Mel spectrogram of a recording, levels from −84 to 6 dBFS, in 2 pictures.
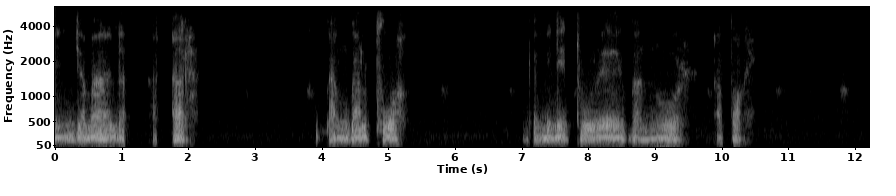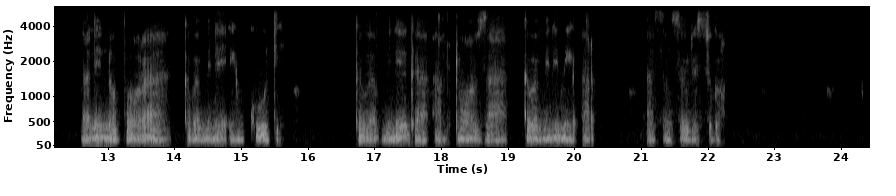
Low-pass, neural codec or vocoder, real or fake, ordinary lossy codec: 5.4 kHz; vocoder, 22.05 kHz, 80 mel bands, HiFi-GAN; fake; Opus, 16 kbps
